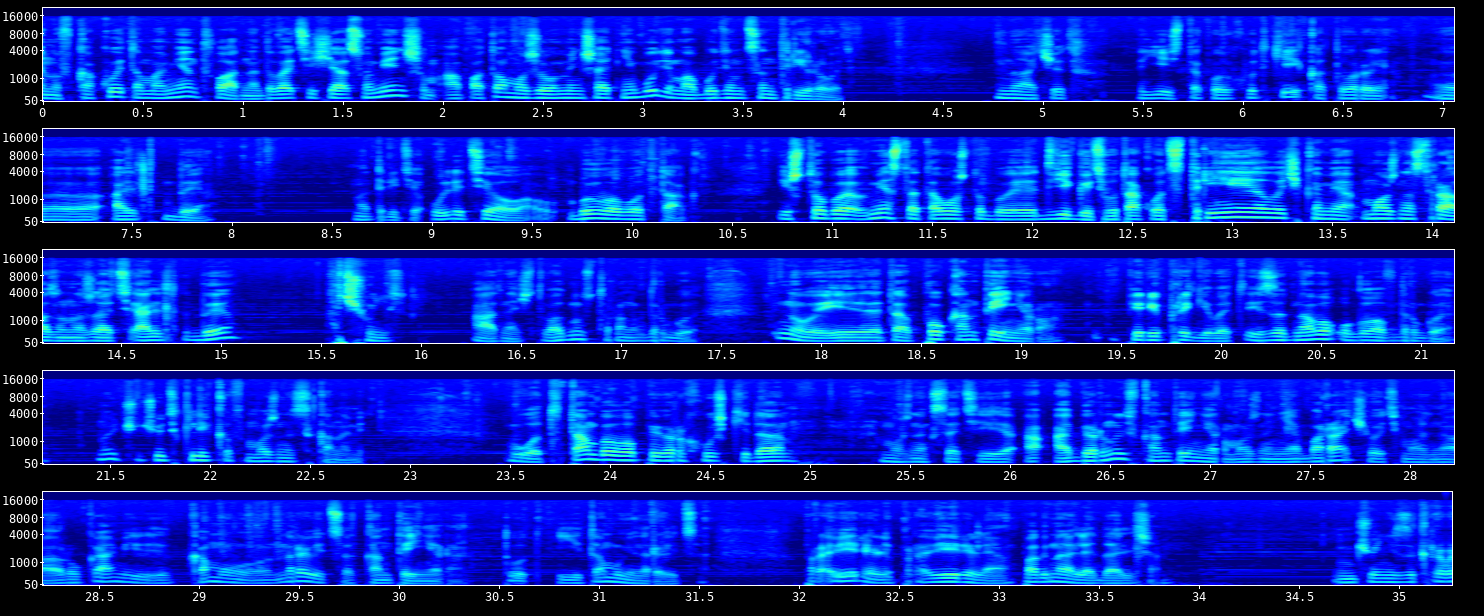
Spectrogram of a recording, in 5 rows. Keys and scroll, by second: 5.2 alt+s, 5.9 alt+a, 7.1 alt+d, 9.3 super+z, 13.5 super+z, 14.1 alt+d, 15.7 alt+a, 16.0 alt+d, 33.0 alt+l.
